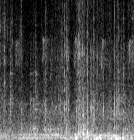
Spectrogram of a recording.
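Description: Soft rustling and scattered small clicks of foil food pouches being packed by hand into a plastic bucket.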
